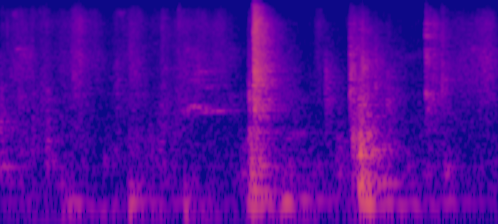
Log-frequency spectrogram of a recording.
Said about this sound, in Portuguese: Rapidinho, gatinha tá querendo sair daqui, tá? Deixa eu só abrir a porta pra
